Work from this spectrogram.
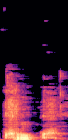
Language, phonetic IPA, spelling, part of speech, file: Polish, [kruk], kruk, noun, Pl-kruk.ogg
